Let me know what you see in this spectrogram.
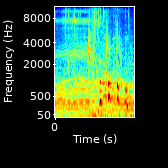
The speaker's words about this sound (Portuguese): No dia do batizado. Agora o padrinho pode jogar água na cabeça do menino.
